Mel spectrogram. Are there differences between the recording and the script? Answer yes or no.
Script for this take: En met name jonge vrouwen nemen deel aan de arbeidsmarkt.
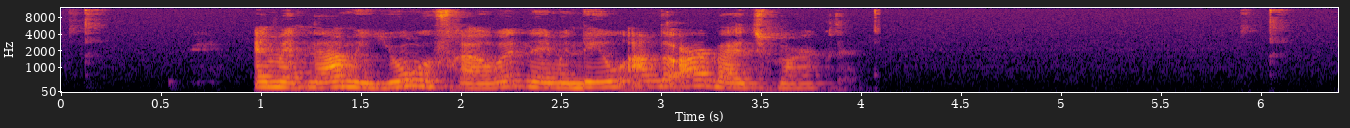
no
